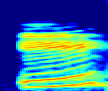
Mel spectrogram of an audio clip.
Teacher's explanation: ए का कंठ तालु है, यानी दोनों मिल करके बोला जाता है, कंठ और तालु दोनों से मिला करके बोला जाता है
